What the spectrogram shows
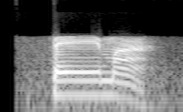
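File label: "tema", Indonesian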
